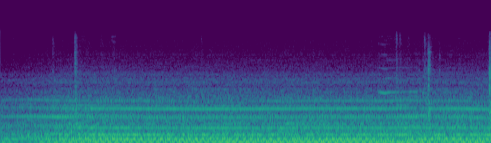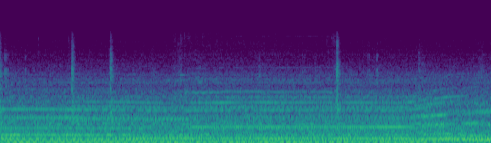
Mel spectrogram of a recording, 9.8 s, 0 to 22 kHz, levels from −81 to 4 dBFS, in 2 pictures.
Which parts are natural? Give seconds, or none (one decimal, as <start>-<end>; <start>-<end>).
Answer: 0.0-9.8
